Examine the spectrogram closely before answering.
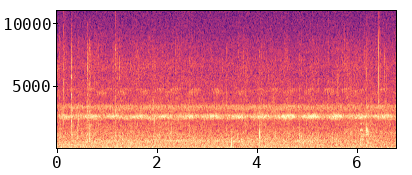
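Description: Crickets trilling in one steady, unbroken high tone, with a few faint ticks scattered through.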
